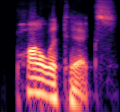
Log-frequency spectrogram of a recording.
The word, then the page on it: politics: American English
